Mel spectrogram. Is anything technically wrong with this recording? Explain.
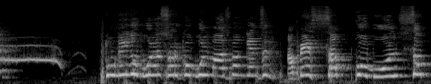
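No, the signal shows no technical faults at any point in the recording.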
